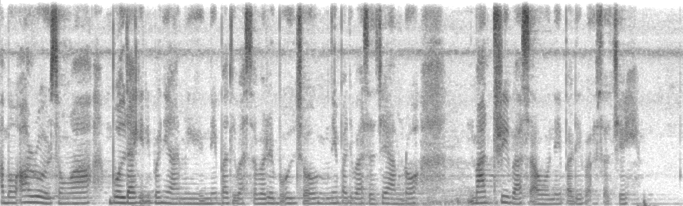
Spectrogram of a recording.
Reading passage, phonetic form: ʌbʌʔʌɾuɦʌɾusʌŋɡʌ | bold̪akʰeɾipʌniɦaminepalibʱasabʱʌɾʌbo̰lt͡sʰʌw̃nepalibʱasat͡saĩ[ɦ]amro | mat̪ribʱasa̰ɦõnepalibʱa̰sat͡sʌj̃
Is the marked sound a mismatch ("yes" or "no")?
no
